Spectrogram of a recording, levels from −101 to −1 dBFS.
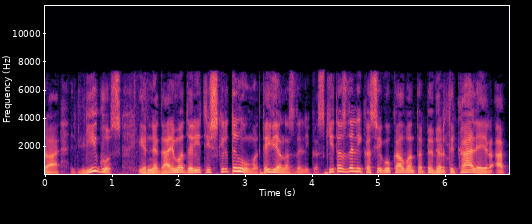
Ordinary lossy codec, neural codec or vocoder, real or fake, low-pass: MP3, 64 kbps; codec, 16 kHz, 4 kbps, FreqCodec, larger model; fake; 7.2 kHz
